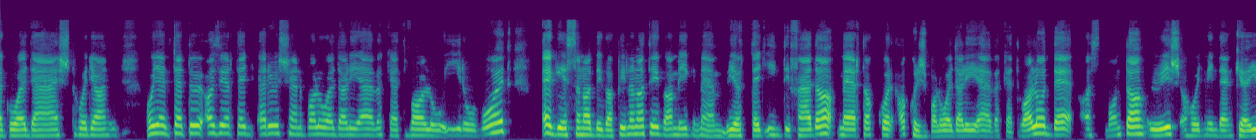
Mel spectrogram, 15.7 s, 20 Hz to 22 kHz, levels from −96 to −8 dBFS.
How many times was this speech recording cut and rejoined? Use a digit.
0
